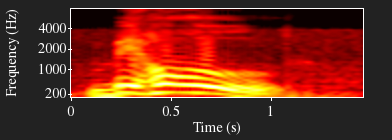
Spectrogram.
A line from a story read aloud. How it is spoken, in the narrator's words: Hank shouted to the people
